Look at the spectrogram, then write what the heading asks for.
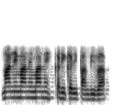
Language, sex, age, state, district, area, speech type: Manipuri, female, 45-60, Manipur, Kangpokpi, urban, conversation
